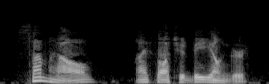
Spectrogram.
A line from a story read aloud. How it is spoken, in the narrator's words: she said in a slightly disappointed voice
